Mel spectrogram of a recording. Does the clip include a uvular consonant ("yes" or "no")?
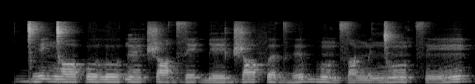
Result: no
